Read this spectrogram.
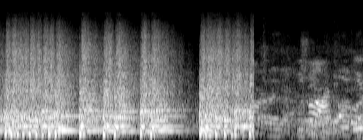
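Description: A snare drum rattles with quick beats.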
